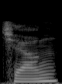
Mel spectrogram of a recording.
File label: "ciang5", taiwanese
